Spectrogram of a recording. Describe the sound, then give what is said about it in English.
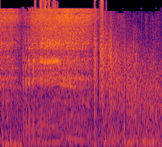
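A loud small two-stroke lawnmower engine revs with a whining pitch that climbs and then falls, over constant gritty noise, followed by a brief clattering thud; nobody speaks. “Watch out for that lawnmower!”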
